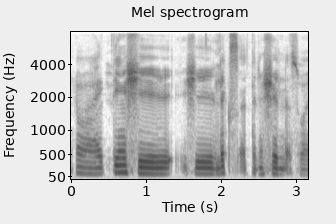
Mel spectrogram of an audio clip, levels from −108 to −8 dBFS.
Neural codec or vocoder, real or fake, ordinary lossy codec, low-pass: none; real; none; none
